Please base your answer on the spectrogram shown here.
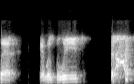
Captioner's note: coughing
